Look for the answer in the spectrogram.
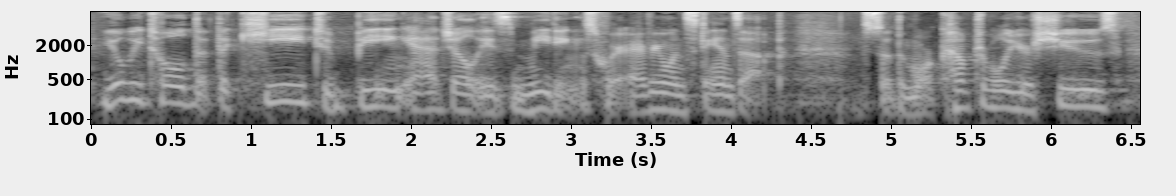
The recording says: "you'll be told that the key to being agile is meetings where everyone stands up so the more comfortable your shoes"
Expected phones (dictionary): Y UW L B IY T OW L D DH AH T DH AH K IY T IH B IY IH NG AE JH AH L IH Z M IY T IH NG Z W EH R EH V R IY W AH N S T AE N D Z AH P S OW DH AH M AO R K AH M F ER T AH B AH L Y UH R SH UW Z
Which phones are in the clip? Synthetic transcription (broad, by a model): Y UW L B IY T OW L D DH AH T DH AH K IY T IH B IY IH NG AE JH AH L IH Z M IY T IH NG Z W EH R EH V R IY W AH N S T AE N D Z AH P S OW DH AH M AO R K AH M F T AH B L Y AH R SH UW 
